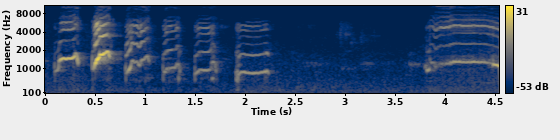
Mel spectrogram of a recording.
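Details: Tied-up puppy at a rural home gives six quick, high yelps that fade in strength, falls silent, then starts a long, steady, high-pitched whine.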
